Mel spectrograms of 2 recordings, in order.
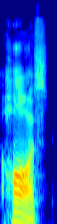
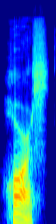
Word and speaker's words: horse: ignore certain cells so we might pronounce this word as hast instead of horse this is because the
